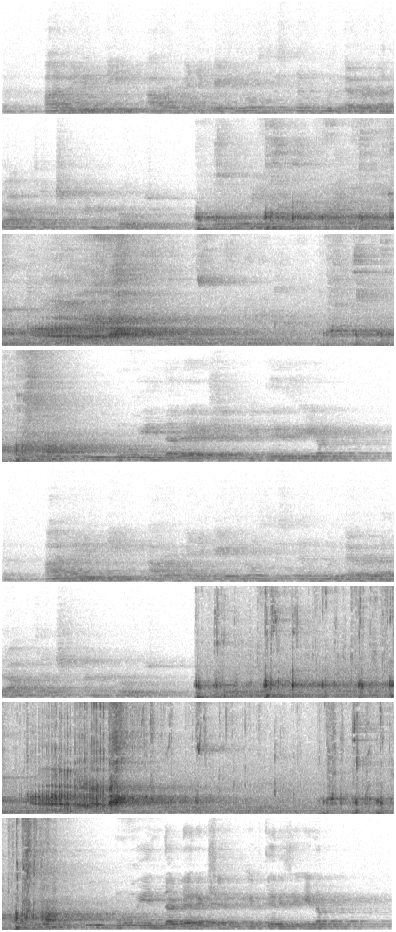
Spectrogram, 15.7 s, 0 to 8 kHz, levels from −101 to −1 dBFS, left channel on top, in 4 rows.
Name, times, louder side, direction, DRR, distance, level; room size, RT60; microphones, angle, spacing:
voice 1, 0.4-5.4 6.0-6.8 7.1-8.8 9.4-10.6, equal, 40° left, -5 dB, 1.3 m, -49 dB
sound 1, 5.8-12.3, right 6 dB, 70° right, 0.3 m, -34 dB
voice 2, 11.8-15.0, right 3 dB, 85° right, 0 dB, 0.7 m, -42 dB
8.1 x 4.9 x 3.7 m, 2.8 s
head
